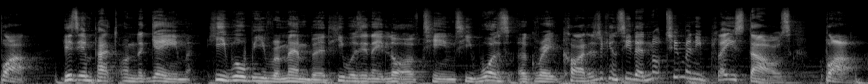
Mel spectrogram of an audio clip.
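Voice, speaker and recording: A man speaks at medium pitch. His voice makes very wide pitch swings. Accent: English. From England. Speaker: gaming YouTuber. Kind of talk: scripted countdown commentary.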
